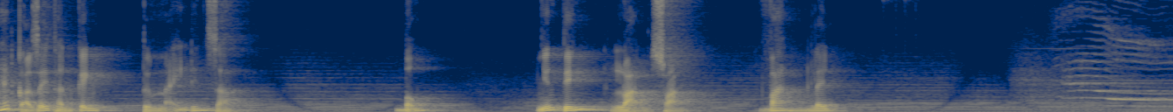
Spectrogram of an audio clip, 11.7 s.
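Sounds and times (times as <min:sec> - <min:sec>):
speech: 0:00.0 - 0:02.5, 0:04.0 - 0:04.4, 0:05.4 - 0:07.0, 0:07.6 - 0:08.5
cat yowling like a crying child: 0:10.5 - 0:11.7.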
